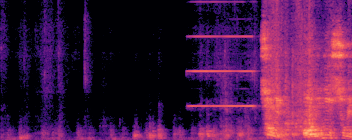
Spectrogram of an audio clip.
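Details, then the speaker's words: AED training demonstration for basic emergency rescue skills: a quiet Korean voice prompt, "shock advised, press the flashing orange shock button", then a steady high alert tone and loud room noise. "깜빡이는 주황색 쇼크 버튼을 눌러 주십시오."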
